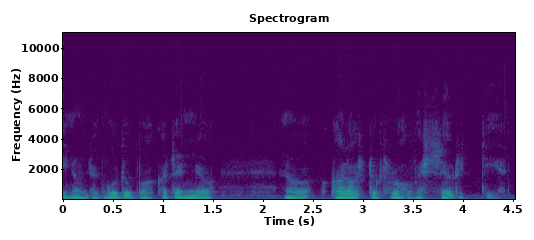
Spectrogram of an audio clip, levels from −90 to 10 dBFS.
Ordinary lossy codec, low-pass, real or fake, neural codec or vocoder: none; none; real; none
